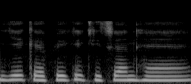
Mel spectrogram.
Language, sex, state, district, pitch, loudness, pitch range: Hindi, female, Chhattisgarh, Bilaspur, 200 Hz, -29 LUFS, 195-205 Hz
